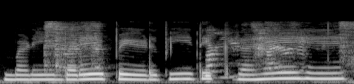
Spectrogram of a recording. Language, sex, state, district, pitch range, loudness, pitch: Hindi, female, Madhya Pradesh, Bhopal, 220-250 Hz, -13 LUFS, 235 Hz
